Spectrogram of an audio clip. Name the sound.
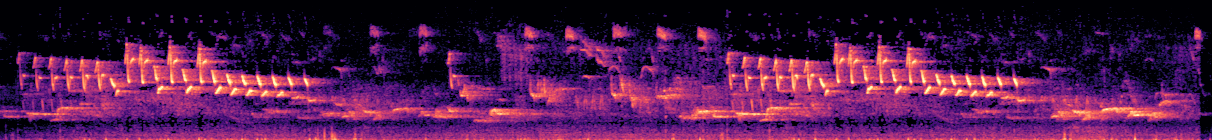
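birds singing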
